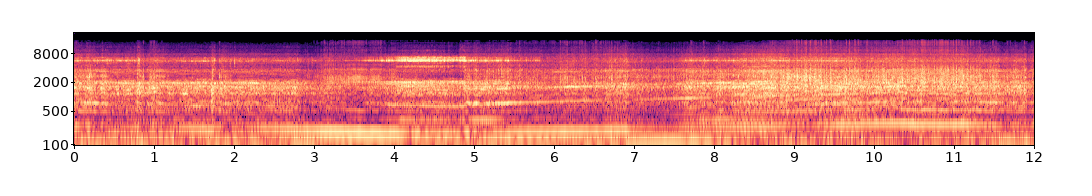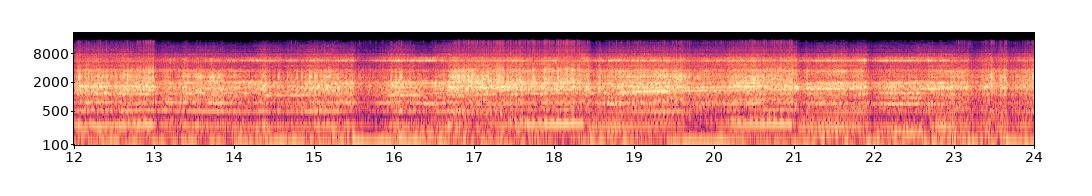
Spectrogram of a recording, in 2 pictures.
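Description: Honda engine of a Lotus race car heard from inside the cockpit at racing speed: its pitch falls a few seconds in as the car slows for a corner, climbs again, then drops back twice later on with gear changes, over a steady low cabin drone.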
